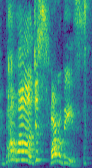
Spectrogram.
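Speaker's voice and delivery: high mock amazement, slowing at the end; sarcastic wow. Real, not acted. Mocking the movie's bee attack, sarcastic awe. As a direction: sell the fake awe. It's like.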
